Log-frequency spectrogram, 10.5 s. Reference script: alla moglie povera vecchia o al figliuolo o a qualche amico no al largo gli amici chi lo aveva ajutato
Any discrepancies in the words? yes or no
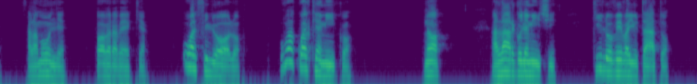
no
